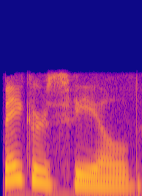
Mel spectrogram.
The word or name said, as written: Bakersfield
